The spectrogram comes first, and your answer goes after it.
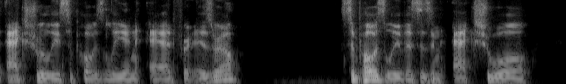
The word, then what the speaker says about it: Israel: around bikinis and they don't pronounce it right. It's it's Israel. Yeah. But they're pronouncing it is real.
